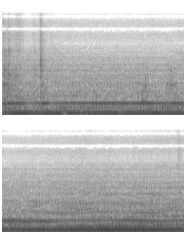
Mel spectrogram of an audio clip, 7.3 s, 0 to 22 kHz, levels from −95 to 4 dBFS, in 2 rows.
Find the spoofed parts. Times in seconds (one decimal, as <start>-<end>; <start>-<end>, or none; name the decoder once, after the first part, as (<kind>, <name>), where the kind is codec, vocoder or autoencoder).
0.4-1.2 (autoencoder, DAC-VAE)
